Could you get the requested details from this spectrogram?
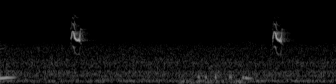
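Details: Baby bulbul giving two short, sharp, high chirps about two seconds apart against a quiet hiss, with a person talking softly just before and after.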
